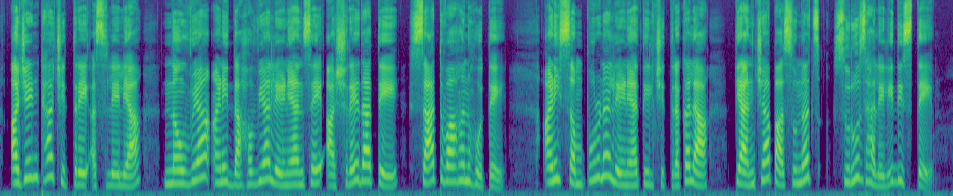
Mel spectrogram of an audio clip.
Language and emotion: Marathi, neutral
